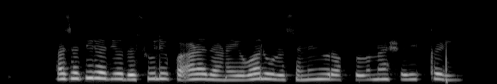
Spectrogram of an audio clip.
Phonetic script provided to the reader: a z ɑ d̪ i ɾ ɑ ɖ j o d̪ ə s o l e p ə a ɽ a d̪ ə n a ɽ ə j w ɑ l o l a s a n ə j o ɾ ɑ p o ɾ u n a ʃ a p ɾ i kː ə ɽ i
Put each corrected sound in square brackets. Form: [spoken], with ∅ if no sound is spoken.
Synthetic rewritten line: a z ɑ d̪ i ɾ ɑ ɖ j o d̪ ə s o l e p ə a ɽ a d̪ ə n a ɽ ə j w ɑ l o [ɾ] a s a n ə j o ɾ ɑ p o ɾ u n a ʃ a [∅] ɾ i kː ə ɽ i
